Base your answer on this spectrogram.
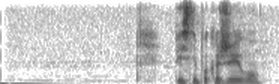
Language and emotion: Russian, neutral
